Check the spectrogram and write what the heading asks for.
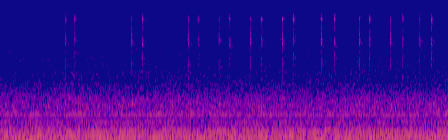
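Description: Faint, irregular clicking of computer keys, several clicks a second, over a low steady hum; otherwise near silence.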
